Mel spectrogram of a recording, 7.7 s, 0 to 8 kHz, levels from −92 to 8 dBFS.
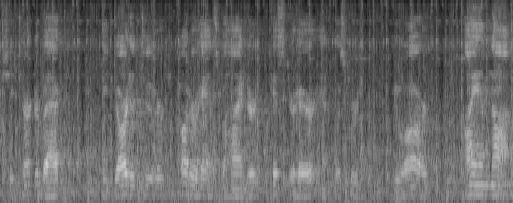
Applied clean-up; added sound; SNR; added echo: none; Mechanisms; 10 dB; reverberation time 2.3 s.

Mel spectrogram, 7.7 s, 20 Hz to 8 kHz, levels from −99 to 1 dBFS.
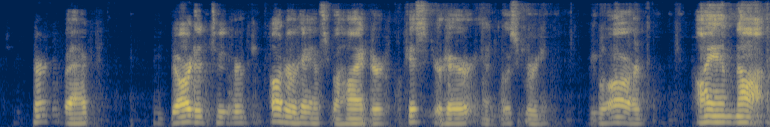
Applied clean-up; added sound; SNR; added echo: neural mask model DeepFilterNet 3.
